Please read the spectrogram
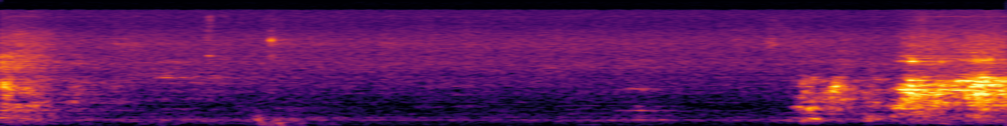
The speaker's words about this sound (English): But before we do that, I'm going to take a sip of water. So if y'all want to take a sip with me, go for it.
